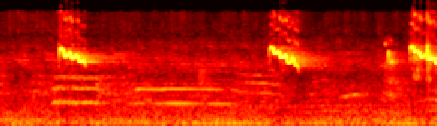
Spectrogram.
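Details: A Lemon-bellied White-eye (Lombok yellow kecial) gives three very high, thin notes sliding downward, spaced about a second apart, with faint lower whistles from other birds in between.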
